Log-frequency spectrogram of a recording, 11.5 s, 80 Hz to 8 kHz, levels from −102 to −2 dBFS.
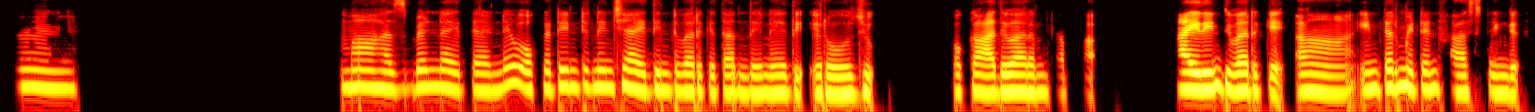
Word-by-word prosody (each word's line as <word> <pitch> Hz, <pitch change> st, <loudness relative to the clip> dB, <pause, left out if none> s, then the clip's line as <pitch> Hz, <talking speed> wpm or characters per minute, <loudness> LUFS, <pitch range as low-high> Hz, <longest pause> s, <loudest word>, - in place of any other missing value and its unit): హ్మ్. 215 Hz, -2 st, -4 dB, 2.1 s
మా 230 Hz, -, +1 dB, 0.2 s
హస్బెండైతే 210 Hz, 0 st, -3 dB
అండి. 200 Hz, +6 st, -4 dB, 0.2 s
1-5 220 Hz, -2 st, -1 dB
వరకె 185 Hz, -1 st, -2 dB
తను 180 Hz, -1 st, -2 dB
తినేది 180 Hz, 0 st, -1 dB, 0.2 s
రోజు. 175 Hz, +1 st, +2 dB, 0.7 s
ఒక 185 Hz, -, -22 dB
ఆదివారం 185 Hz, 0 st, +3 dB
తప్ప. 175 Hz, -, -19 dB, 0.8 s
5 205 Hz, +2 st, +7 dB
వరకే. 190 Hz, -4 st, +1 dB, 0.2 s
ఆహ్, 180 Hz, -2 st, 0 dB, 0.2 s
ఇంటర్మిటెంట్ 215 Hz, -1 st, +1 dB
ఫాస్టింగ్. 180 Hz, -1 st, -3 dB
200 Hz, 90 wpm, -24 LUFS, 180-220 Hz, 2.1 s, 5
